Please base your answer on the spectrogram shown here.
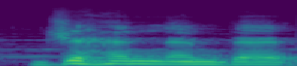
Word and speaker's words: cehennemde: Devrik bir cümle ve cehennemde nem kapalı olarak telaffuz edilir.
